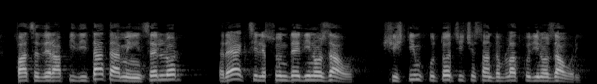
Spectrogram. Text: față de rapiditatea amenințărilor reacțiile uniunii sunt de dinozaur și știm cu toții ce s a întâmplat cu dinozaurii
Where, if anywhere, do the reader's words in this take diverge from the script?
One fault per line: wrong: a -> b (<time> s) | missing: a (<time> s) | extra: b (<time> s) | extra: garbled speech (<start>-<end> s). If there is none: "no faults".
missing: uniunii (2.6 s)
